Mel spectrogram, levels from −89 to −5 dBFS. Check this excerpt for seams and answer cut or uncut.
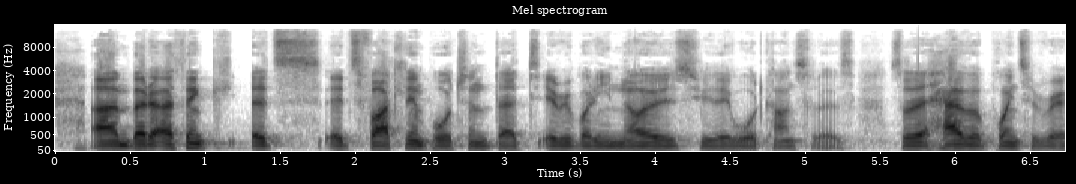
uncut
